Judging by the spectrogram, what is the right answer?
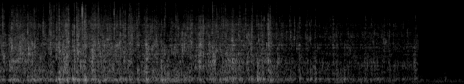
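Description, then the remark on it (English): Hot liquid pours steadily into a bucket holding dandelions and lemons, a dense, splashing rush of water that continues for about four seconds before cutting off abruptly, leaving a faint residual hiss. “Okay, here comes the hot stuff. Into the bucket.”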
